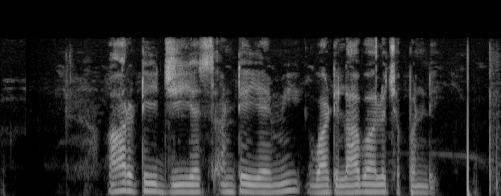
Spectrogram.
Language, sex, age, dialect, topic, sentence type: Telugu, male, 18-24, Southern, banking, question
